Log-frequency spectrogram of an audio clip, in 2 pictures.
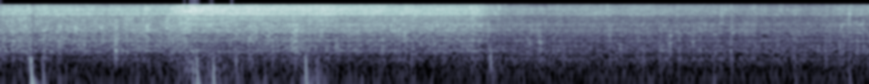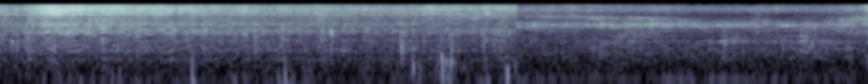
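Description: Small mourala fish frying in hot oil in an iron kadai, a steady sizzling hiss with a few sharp pops. The sizzle is loudest for the first couple of seconds, then drops off in steps and is softest near the end.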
